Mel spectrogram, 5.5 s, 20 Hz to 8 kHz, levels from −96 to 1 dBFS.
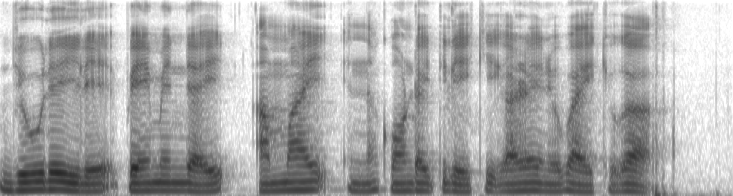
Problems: none marked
